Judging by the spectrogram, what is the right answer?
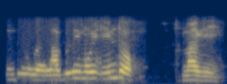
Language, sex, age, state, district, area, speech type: Assamese, male, 30-45, Assam, Barpeta, rural, conversation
